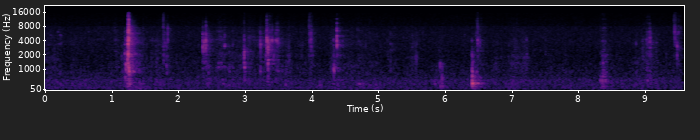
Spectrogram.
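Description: A person chewing food with the mouth closed: soft, irregular wet mouth clicks and smacks, the sharpest about a second in.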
